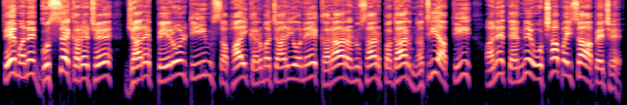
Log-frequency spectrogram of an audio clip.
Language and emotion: Gujarati, angry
